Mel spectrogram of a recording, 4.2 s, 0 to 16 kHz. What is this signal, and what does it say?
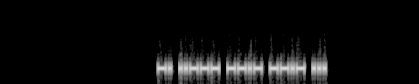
Morse code, heard as a keyed tone, about 41 wpm, 700 Hz. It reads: N2QQS
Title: USA Call Signs - 5 Characters - 45wpm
